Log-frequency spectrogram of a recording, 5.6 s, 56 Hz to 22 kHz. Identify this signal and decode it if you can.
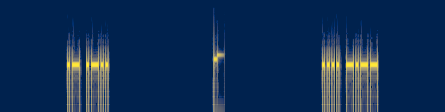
Morse code, heard as a keyed tone, about 40 wpm, 700 Hz. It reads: AL HY
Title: Top Two Letter Combinations in Words 40wpm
